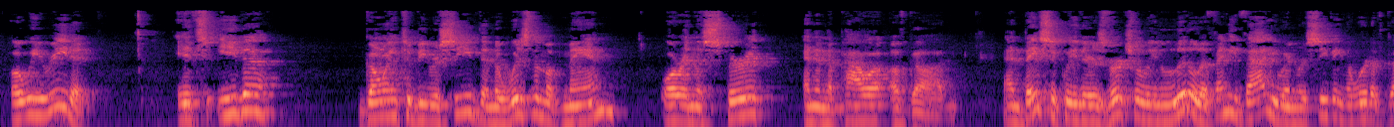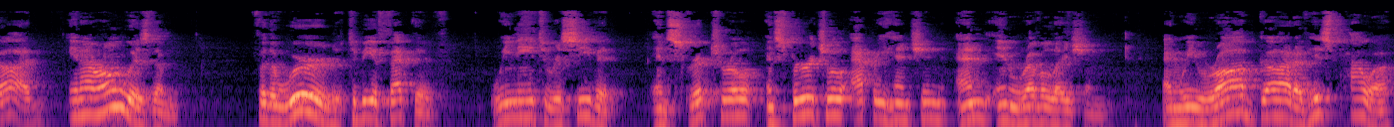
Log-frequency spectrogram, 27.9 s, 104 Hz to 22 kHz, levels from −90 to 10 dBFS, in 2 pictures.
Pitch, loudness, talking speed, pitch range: 160 Hz, -21 LUFS, 150 wpm, 130-185 Hz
